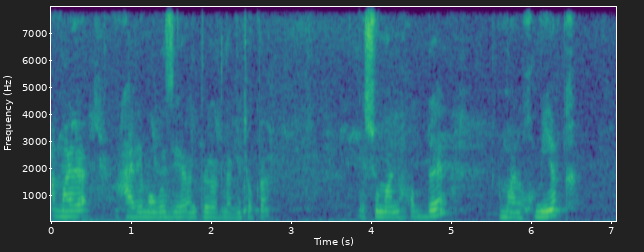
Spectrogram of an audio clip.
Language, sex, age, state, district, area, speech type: Assamese, female, 60+, Assam, Goalpara, rural, spontaneous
